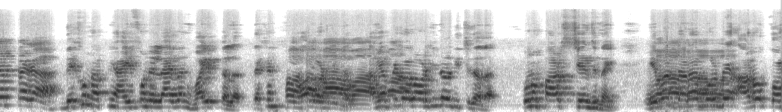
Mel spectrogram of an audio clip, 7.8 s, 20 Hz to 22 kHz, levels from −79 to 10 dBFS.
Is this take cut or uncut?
uncut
